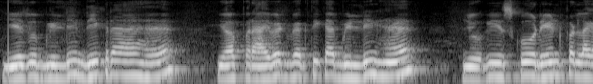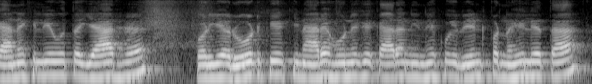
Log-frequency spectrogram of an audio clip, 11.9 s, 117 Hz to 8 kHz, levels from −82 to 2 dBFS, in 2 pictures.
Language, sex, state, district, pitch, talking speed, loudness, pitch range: Hindi, male, Bihar, Sitamarhi, 175 Hz, 180 wpm, -16 LUFS, 160-185 Hz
